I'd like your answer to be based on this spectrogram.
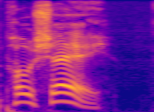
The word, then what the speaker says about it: Poche: This week's frequent flyer is Tampa reliever Colin Poche.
